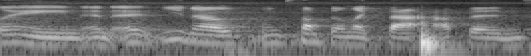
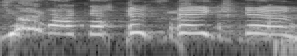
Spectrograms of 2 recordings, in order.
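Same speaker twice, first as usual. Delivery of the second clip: shrill, very high, loud roaring shout; 8 dB louder than usual. Describing going back and forth over a brother, retelling a roar at the enemy. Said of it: "roaring at the enemy and I'd be like".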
